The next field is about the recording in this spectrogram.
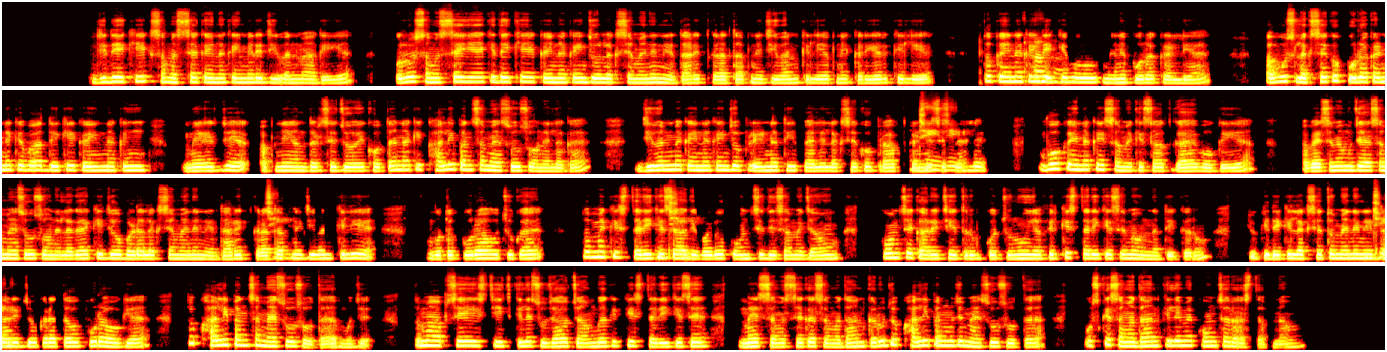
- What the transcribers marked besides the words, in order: in English: "करियर"
- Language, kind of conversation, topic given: Hindi, advice, बड़े लक्ष्य हासिल करने के बाद मुझे खालीपन और दिशा की कमी क्यों महसूस होती है?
